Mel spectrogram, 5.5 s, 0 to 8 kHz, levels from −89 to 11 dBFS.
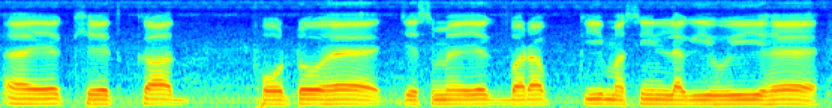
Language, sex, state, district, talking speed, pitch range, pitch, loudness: Hindi, male, Uttar Pradesh, Lalitpur, 150 wpm, 120-130 Hz, 125 Hz, -13 LUFS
